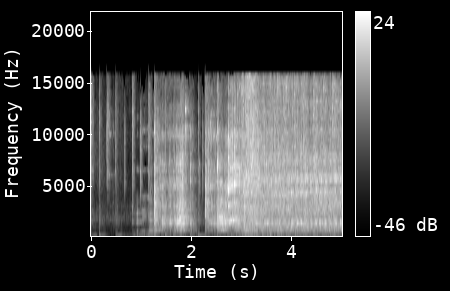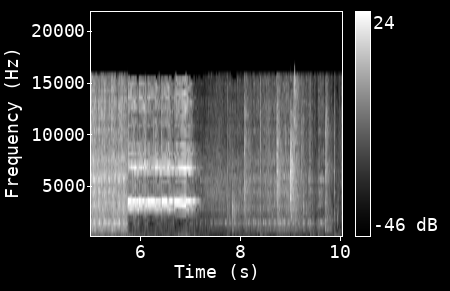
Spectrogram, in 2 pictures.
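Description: A motorcycle's electric horn sounds once for about a second, about six seconds in, over background music. It is preceded by several seconds of loud, dense rushing noise.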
